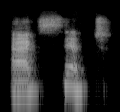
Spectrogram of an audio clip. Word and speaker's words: accept: are discussing here except look at correct pronunciation it is accept right so we need to emphasize on this level act then set accept okay so meaning of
